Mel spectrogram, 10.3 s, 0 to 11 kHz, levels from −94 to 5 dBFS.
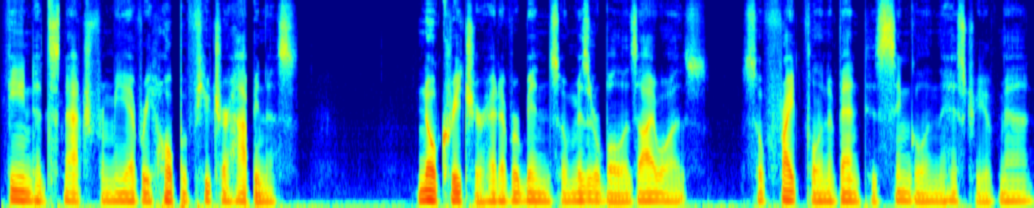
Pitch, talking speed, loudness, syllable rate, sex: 80 Hz, 185 wpm, -24 LUFS, 5.7 syllables/s, male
